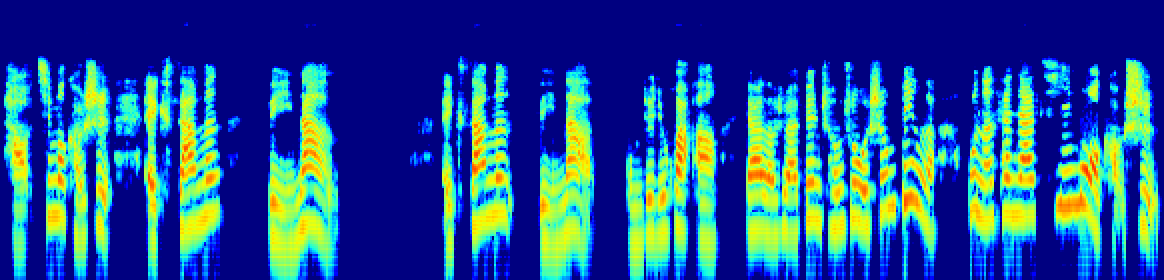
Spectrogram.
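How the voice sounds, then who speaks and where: Woman teacher, high voice, slow drills, dry room, dull sound. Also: lively intonation, no echo. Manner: slow, repeated word drills. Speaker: language teacher. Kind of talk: lesson.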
